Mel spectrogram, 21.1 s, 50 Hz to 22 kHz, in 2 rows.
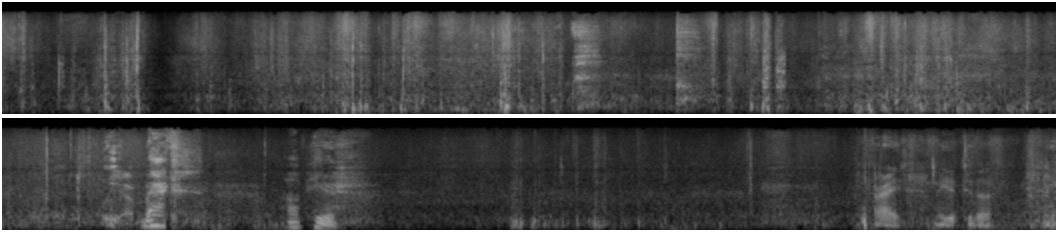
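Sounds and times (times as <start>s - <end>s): grass and clothing rustling: 0.0s - 21.0s.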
